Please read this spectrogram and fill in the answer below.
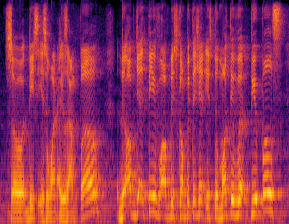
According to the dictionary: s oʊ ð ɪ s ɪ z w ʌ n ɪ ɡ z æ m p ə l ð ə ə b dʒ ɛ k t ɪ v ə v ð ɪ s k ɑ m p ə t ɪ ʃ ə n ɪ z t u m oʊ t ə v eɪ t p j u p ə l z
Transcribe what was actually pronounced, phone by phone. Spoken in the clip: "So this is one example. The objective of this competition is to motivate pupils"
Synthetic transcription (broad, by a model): s oʊ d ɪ s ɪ s w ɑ n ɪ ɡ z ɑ m p ə l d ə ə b dʒ ɛ k t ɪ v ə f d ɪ s k ɑ m p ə t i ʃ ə n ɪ s t u m oʊ t ə v eɪ t p j u p ə l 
